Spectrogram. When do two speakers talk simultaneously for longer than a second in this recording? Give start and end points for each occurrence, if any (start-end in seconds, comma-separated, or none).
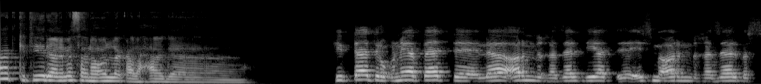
none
